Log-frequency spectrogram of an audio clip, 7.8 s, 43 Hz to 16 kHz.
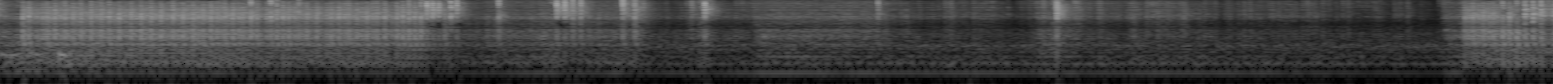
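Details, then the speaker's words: Full-bridge PLL solid-state Tesla coil in low-power tests, small transformer sagging from about 25 V to 18 V: constant hissing buzz breaks into choppy crackling bursts, acting interrupted though no interrupter is fitted; cause unclear. "now if I turn it on it's acting more like an interrupted coil even though I've got absolutely no interruptor on this at all"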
